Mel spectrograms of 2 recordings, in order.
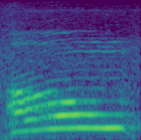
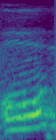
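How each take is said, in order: First: It is drawn out through 'a-u-m' sounds. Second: It is said as a plain short 'om'. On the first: The speaker calls it right. "ओम ऐसे कहना है" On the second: The speaker calls it wrong. "ओम नहीं कहना है"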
